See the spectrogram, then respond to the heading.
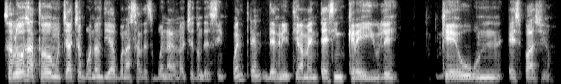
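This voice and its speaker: A man in his forties from Colombia, a podcast guest who speaks slowly and thoughtfully. He pauses often and fills the gaps with fillers. The recording is dry and dull, with a lo-fi edge. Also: mid-range voice, fairly even intonation, no echo. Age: 40s. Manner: slow, thoughtful, pausing with fillers. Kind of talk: casual podcast chat.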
